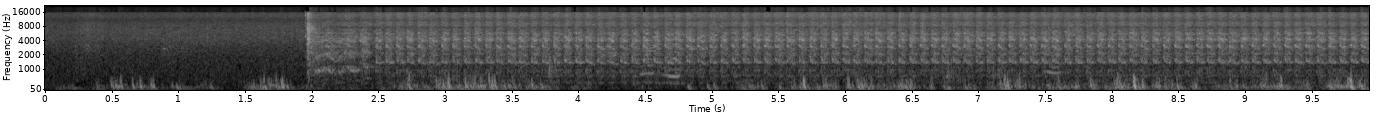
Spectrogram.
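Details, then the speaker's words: Chrysler Fifth Avenue with Mopar mini starter and ill-fitting battery: starter spins engine fast with steady pulses for seconds but never fires; owner suspects loose battery cable or dry fuel system. "I had to crank it for a little while and see what happens. Apparently nothing happens. Battery cable is probably loose."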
